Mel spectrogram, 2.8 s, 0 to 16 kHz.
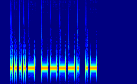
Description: Morse code, heard as a keyed tone, about 27 wpm, 700 Hz. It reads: 49A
